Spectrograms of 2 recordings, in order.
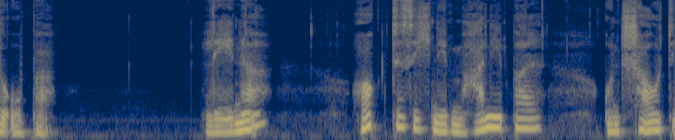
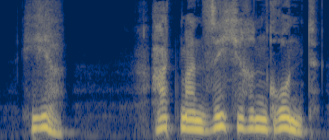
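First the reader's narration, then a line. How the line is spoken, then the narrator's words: Calling out. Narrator (German): rief er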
